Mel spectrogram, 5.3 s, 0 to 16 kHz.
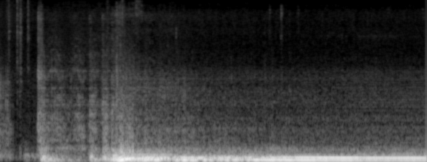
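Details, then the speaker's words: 2006 Chevrolet Corvette C6 Z06 V8 hot restart after driving, oil temperature 167, idle oil pressure 28: quick crank, catches and flares, settles into a deep steady even idle as cooling fans spool down; healthy. "So here's your hot start. You can see oil temperature 167, idle oil pressure is 28. Hear the fans spool down."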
